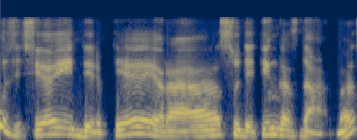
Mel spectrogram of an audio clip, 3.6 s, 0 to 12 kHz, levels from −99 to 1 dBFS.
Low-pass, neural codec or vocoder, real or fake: 7.2 kHz; none; real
